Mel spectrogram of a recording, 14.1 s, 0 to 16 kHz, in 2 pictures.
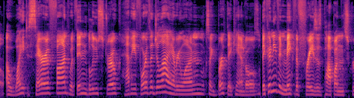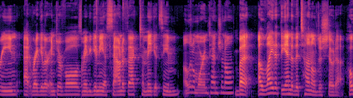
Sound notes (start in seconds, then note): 9.6 snaps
